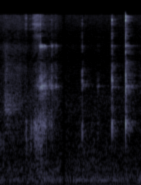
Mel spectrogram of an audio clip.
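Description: Faint light scraping and a few small clicks of a metal measuring spoon against a small salt cellar as salt is scooped, the sharpest click near the end.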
